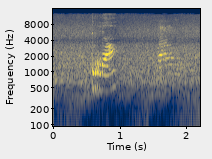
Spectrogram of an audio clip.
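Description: A domestic cat meowing twice: a loud meow about half a second in and a fainter, shorter one near the end.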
